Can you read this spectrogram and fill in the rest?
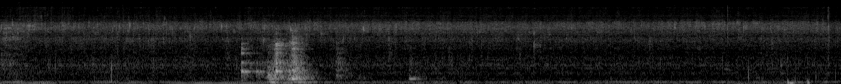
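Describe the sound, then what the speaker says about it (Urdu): Finely chopped onions fry in half a cup of ghee with a soft, steady sizzle under a background hiss, broken by a brief louder stir and clatter near the middle. "سب سے پہلے ہاف کپ گھی میں 4 باریک کٹے ہوئے پیاز ایڈ کر لیں اور اس کو لائٹ براؤن ہونے کے لیے چھوڑ دیں"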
